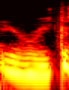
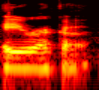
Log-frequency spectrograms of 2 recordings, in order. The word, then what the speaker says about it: Eureka: characters seven it's not Eureka Seven that's what it is I don't know I've heard the wheat that weaves you're supposed to pronounce it ayureka but that's I also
